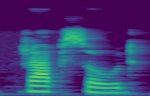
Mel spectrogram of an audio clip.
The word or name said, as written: rhapsode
